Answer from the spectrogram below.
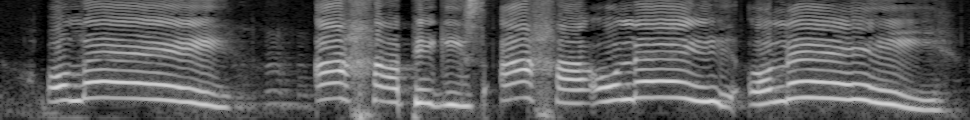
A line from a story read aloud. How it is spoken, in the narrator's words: We'd shout out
